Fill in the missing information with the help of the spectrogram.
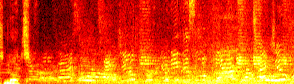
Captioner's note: indistinct shouting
